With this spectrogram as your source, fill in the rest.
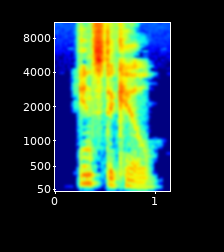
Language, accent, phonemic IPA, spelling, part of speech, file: English, Australia, /ˈɪnstəˌkɪl/, instakill, noun / adjective / verb, En-au-instakill.ogg
- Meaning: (noun) An instant kill; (adjective) Having the ability to instantly kill; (verb) To perform an instakill; to kill instantly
